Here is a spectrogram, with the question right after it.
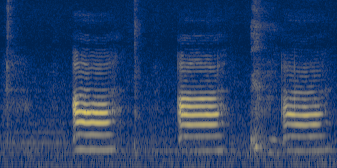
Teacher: A jadi mulutnya dibuka dan A lidahnya pasti ke depan ya, Teman-teman. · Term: vokal depan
